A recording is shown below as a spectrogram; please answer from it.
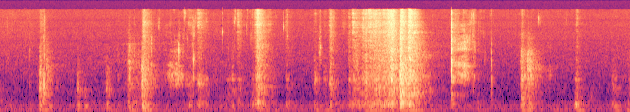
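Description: Serving spoon scooping green bean casserole out of a glass baking dish into a plastic bowl: scattered clinks and taps, with a longer scrape about four seconds in that is the loudest sound.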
